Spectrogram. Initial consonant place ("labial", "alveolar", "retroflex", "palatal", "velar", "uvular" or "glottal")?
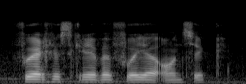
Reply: labial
